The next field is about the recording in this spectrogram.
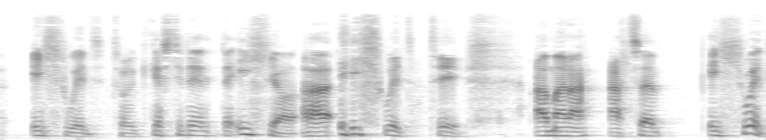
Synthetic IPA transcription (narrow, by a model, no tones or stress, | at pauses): ejɬwɪd̥tʰɪmɔɡ̥ɛstidɛd̥eʔejɬjɔʔaejɬwɪd̥tʰiːamanaatʰə | ejɬwɪd̥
